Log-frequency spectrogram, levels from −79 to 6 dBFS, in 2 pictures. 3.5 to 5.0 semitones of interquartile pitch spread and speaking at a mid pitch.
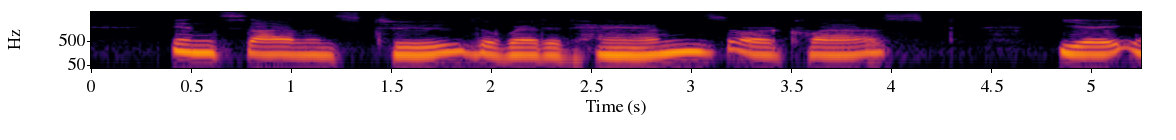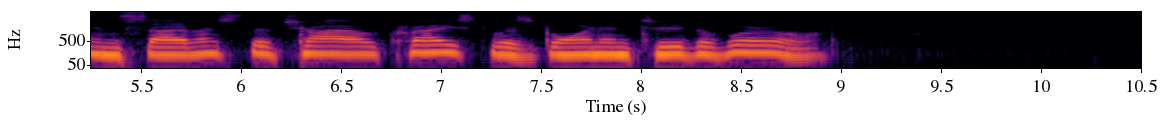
No: average, 2.8 semitones; medium, 145 Hz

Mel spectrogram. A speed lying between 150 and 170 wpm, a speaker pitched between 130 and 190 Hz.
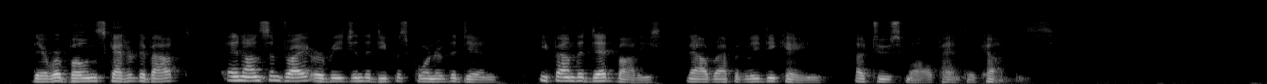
No: average, 140 wpm; medium, 140 Hz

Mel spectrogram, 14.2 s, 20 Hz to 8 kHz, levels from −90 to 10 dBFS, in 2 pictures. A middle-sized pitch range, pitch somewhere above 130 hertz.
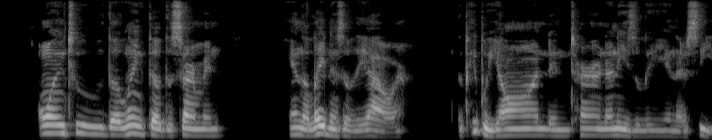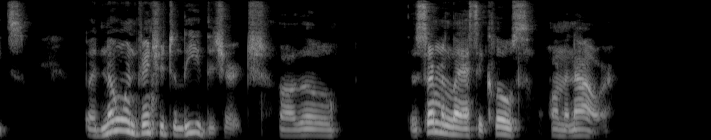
No: wide, 7.0 semitones; medium, 140 Hz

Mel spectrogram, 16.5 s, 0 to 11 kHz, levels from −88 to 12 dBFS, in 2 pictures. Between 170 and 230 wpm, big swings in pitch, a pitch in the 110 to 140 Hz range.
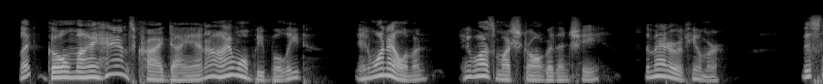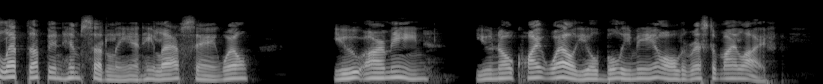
No: average, 180 wpm; wide, 6.0 semitones; medium, 155 Hz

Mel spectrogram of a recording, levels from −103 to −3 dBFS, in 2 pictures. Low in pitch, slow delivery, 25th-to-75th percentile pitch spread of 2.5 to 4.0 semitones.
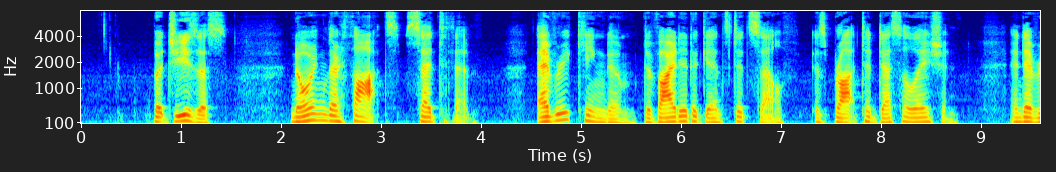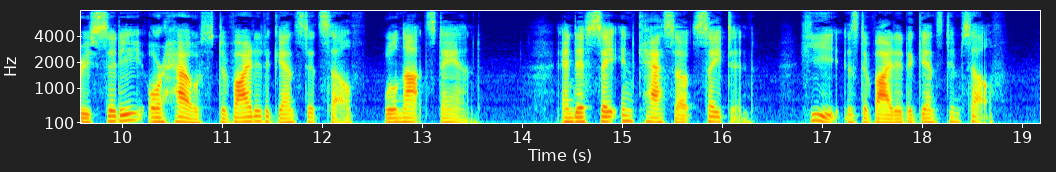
Yes: low, 115 Hz; slow, 130 wpm; average, 3.5 semitones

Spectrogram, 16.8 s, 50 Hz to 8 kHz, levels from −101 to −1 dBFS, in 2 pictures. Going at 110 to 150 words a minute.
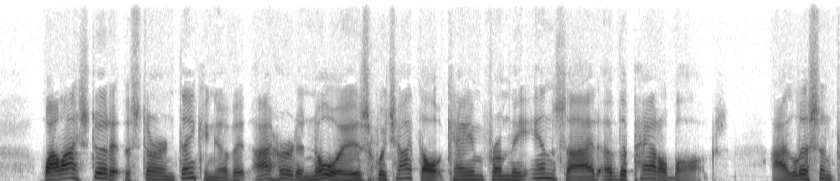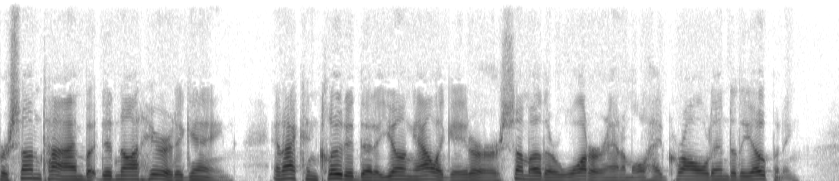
No: average, 185 wpm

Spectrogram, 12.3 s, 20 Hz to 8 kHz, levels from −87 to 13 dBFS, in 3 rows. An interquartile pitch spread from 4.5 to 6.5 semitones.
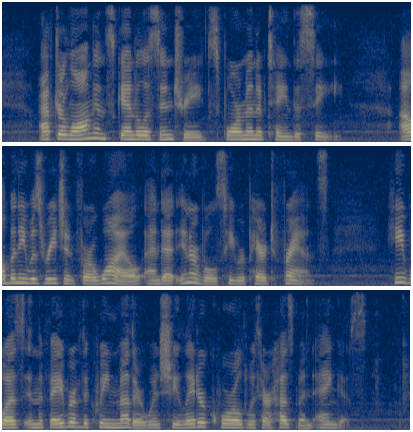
No: average, 3.5 semitones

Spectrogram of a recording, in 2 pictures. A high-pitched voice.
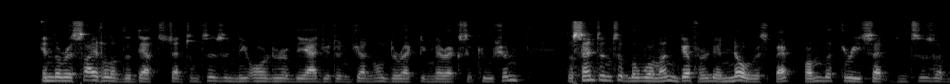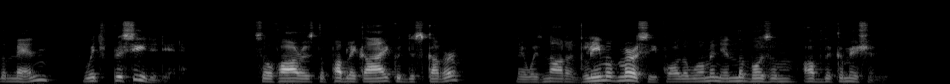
No: medium, 145 Hz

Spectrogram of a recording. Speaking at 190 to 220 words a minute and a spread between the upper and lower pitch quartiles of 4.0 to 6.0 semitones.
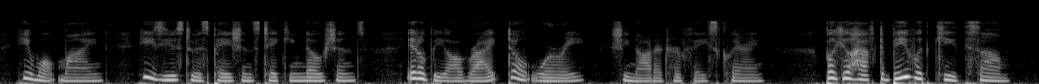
No: average, 165 wpm; average, 5.1 semitones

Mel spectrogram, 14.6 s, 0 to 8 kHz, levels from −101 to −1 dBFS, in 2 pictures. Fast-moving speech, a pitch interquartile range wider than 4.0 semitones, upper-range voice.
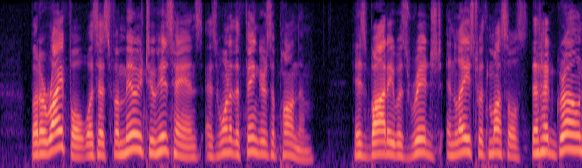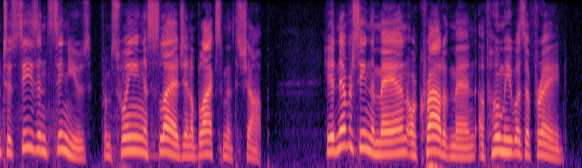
No: fast, 220 wpm; average, 5.0 semitones; medium, 175 Hz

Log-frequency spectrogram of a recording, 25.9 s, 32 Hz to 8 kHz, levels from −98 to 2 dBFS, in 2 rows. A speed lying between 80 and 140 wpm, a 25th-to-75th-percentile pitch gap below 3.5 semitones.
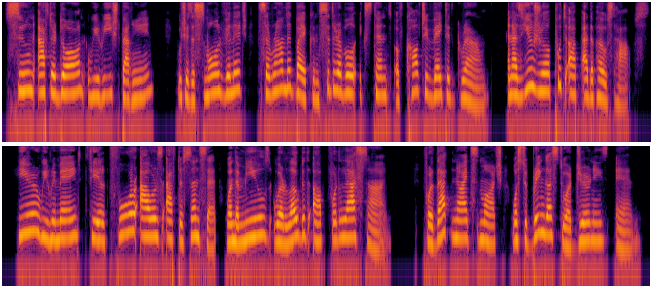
No: slow, 135 wpm; average, 3.8 semitones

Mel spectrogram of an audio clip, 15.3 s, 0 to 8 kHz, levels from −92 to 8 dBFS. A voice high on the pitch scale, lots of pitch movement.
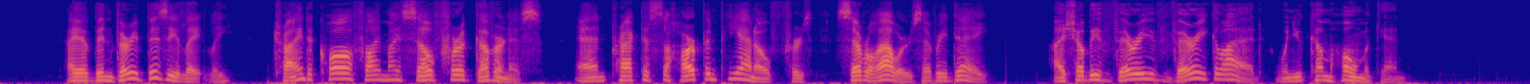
No: medium, 150 Hz; wide, 5.8 semitones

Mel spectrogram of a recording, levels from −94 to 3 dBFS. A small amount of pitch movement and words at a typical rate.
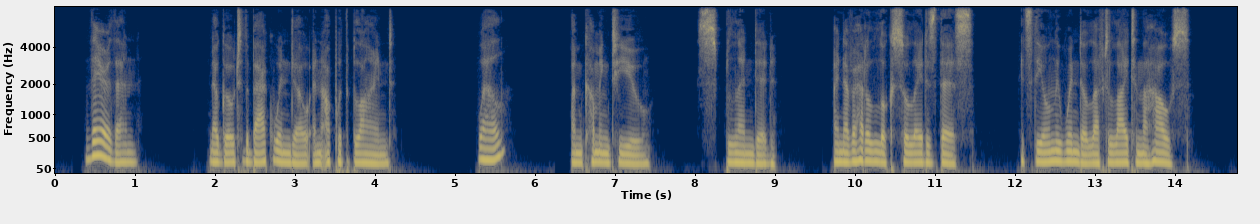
Yes: narrow, 2.0 semitones; average, 150 wpm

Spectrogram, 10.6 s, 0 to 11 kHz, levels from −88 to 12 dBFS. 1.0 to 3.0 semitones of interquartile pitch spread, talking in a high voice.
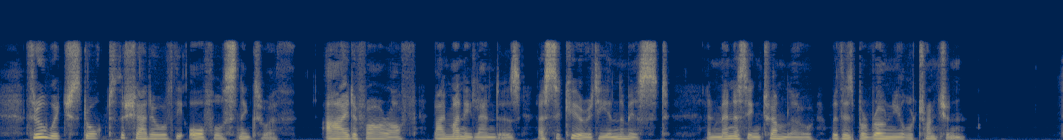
No: narrow, 2.6 semitones; medium, 140 Hz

